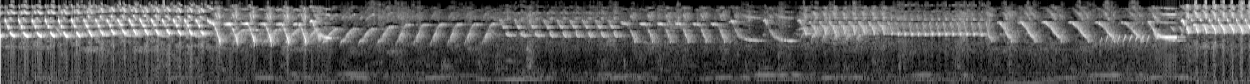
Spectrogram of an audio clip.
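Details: Canary master song, used for training other canaries: loud, rapid high trills and rolling phrases that change every second or two, with fast repeated chirps, buzzy rattles and a brief quieter stretch mid-song before a sharp final burst.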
